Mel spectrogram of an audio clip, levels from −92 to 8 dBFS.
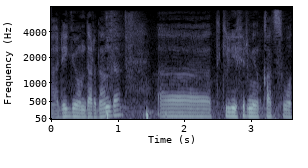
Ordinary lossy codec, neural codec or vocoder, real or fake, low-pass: MP3, 32 kbps; none; real; 7.2 kHz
